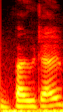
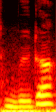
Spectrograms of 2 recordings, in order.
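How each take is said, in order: First: The name is said in an English-style way. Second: The name is said in a Norwegian-style way. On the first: The speaker calls it wrong. "we'd probably say Bodo" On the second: The speaker calls it right. "it's pronounced something like Buda"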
